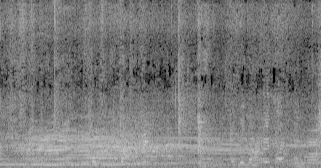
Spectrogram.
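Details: Large cattle unloading from a truck in Indonesia; a sustained low lowing with layered harmonics, repeated short voiced pulses, mixed with voices and engine rumble.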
